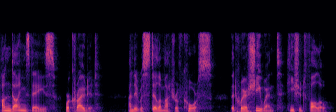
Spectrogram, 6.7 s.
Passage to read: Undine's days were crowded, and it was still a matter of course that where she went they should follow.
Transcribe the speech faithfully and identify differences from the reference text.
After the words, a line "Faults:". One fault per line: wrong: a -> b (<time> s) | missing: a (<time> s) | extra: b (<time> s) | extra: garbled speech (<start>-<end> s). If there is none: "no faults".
Undine's days were crowded, and it was still a matter of course that where she went he should follow.
Faults:
wrong: they -> he (5.7 s)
